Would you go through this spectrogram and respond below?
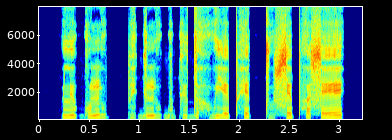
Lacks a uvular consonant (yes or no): yes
